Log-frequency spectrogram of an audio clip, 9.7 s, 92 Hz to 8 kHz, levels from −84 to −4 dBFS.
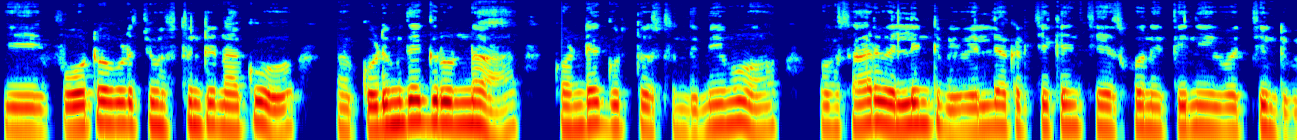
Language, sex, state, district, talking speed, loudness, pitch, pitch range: Telugu, male, Andhra Pradesh, Anantapur, 115 wpm, -18 LUFS, 140 Hz, 130-150 Hz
